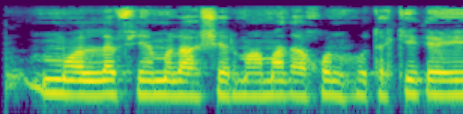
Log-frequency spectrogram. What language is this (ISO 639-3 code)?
pus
